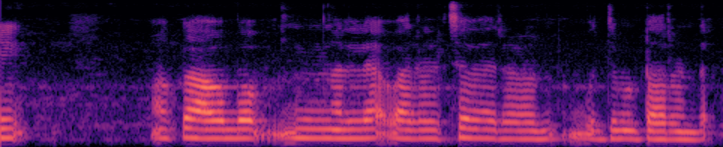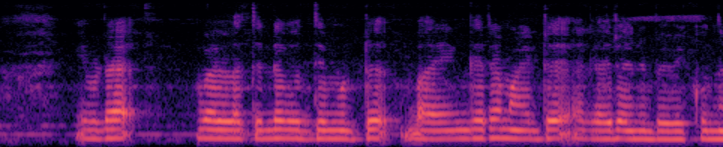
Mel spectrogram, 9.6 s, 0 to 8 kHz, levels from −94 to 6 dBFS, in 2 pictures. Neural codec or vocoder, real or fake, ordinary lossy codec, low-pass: none; real; none; none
